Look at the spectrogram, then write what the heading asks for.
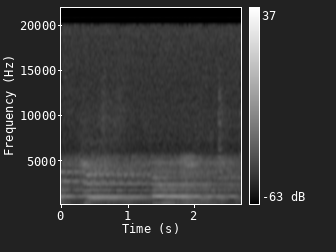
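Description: A clock chimes the quarter hour with the Westminster Quarters: two bell-like notes struck about a second apart, each ringing with bright, sustained overtones that slowly fade. Nobody speaks.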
